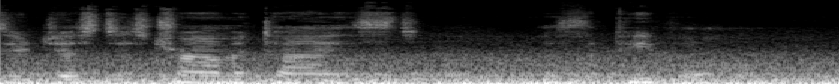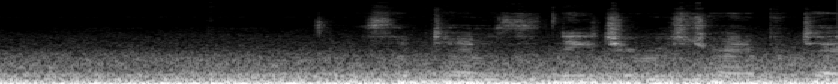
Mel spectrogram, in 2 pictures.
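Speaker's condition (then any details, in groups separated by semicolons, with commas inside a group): No condition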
